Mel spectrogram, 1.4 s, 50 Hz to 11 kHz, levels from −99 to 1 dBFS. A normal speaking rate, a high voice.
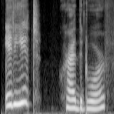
Yes: average, 170 wpm; very high, 275 Hz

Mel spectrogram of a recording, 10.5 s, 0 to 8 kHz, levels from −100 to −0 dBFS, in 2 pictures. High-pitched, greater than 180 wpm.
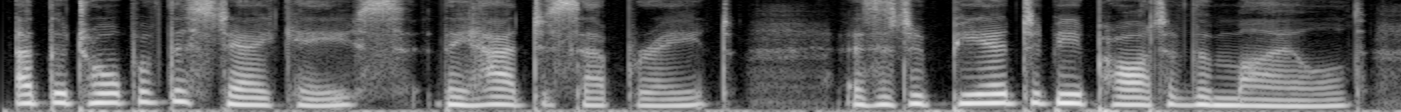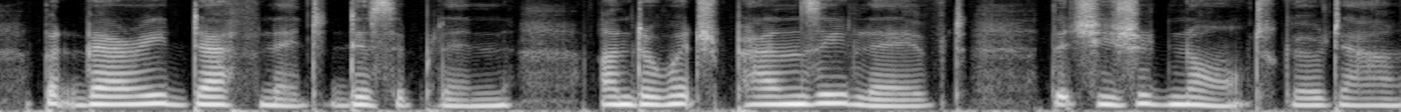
Yes: high, 200 Hz; average, 190 wpm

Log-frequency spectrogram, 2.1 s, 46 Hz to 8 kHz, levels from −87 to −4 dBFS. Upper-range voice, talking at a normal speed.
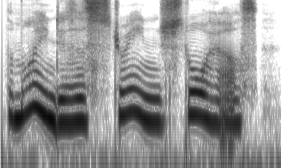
Yes: high, 215 Hz; average, 170 wpm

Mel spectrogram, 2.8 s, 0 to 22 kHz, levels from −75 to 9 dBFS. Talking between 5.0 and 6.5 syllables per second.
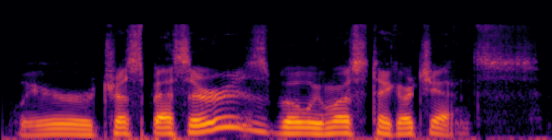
No: 4.7 syllables/s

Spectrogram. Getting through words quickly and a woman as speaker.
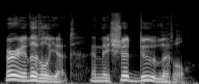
No: fast, 240 wpm; male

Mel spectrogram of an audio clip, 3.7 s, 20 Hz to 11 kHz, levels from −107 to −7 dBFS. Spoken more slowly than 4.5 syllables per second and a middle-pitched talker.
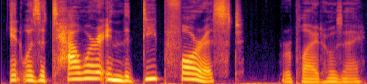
Yes: 4.1 syllables/s; medium, 170 Hz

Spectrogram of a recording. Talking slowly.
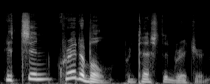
Yes: slow, 115 wpm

